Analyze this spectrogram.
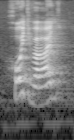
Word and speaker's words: Hogy vagy: Now that's again kind of a tricky phrase because there is this letter that it's really hard to pronounce for English speakers because there's not really a word in English that would use this kind of sound. So let me say it first.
